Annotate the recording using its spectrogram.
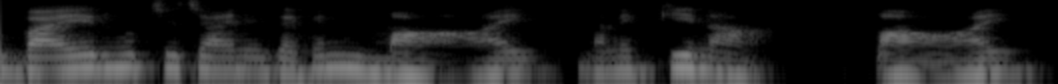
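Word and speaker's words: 买: বাইর হচ্ছে চাইনিজ দেখেন মাই মানে কেনা বাই তিন number ton properly V shape উচ্চারণ করতে হবে এই ভিটা এই মাঝখানের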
